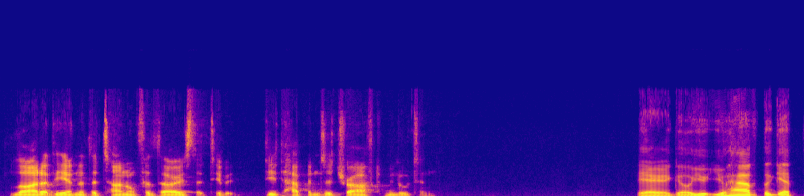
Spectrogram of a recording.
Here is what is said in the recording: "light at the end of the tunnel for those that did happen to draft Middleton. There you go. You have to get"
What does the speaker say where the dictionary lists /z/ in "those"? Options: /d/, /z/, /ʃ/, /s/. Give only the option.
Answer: /z/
